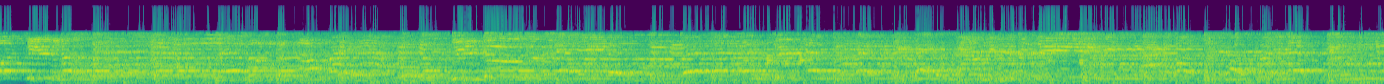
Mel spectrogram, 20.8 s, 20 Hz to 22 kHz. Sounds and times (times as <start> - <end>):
Music: 0.0 - 20.7.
